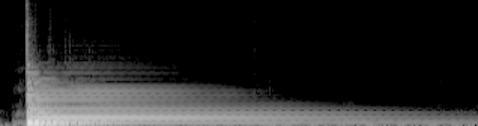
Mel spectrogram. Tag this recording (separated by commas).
Bowed string instrument, Music, Musical instrument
